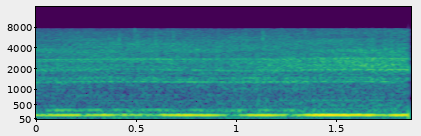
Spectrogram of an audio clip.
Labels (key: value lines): label: anthrophony, boat engine
recorder: SoundTrap 500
